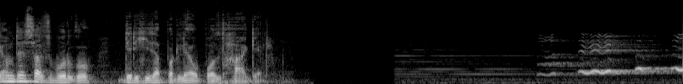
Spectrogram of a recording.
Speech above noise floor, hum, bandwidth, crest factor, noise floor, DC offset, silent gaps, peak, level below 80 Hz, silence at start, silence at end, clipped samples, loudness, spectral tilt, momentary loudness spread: 57 dB; 60 Hz at -60 dBFS; 14.5 kHz; 22 dB; -76 dBFS; under 0.1%; none; -2 dBFS; -42 dBFS; 0 s; 0 s; under 0.1%; -21 LUFS; -7 dB/octave; 17 LU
